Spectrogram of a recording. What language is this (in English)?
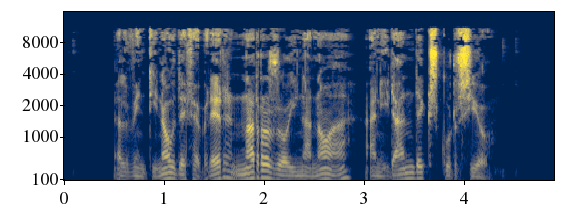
Catalan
